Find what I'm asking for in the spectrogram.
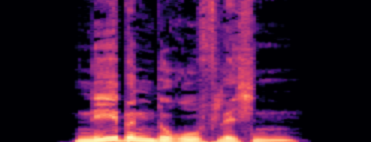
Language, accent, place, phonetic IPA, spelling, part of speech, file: German, Germany, Berlin, [ˈneːbn̩bəˌʁuːflɪçn̩], nebenberuflichen, adjective, De-nebenberuflichen.ogg
- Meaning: inflection of nebenberuflich: 1. strong genitive masculine/neuter singular 2. weak/mixed genitive/dative all-gender singular 3. strong/weak/mixed accusative masculine singular 4. strong dative plural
